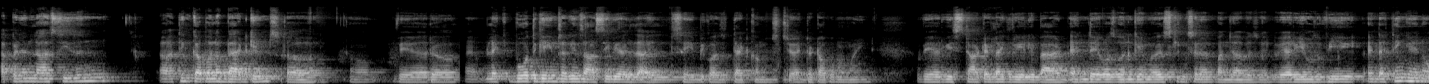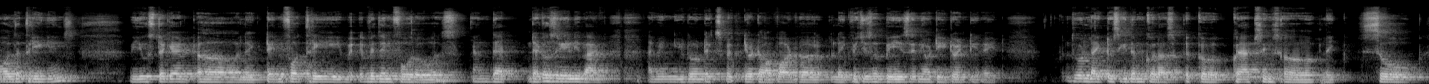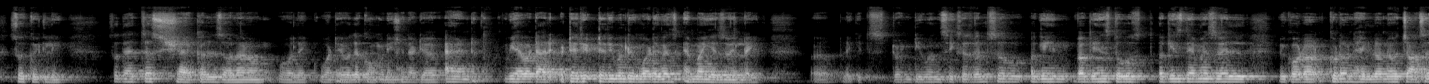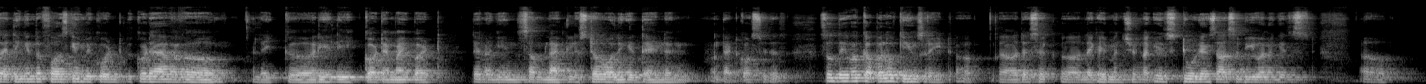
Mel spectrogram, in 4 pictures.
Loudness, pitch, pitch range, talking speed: -19 LUFS, 120 Hz, 110-125 Hz, 220 wpm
